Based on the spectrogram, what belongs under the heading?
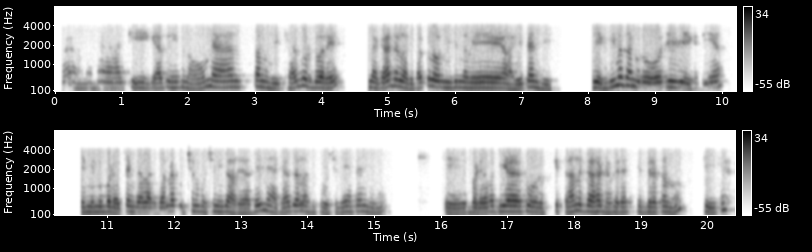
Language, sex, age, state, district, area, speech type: Punjabi, female, 60+, Punjab, Gurdaspur, rural, conversation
